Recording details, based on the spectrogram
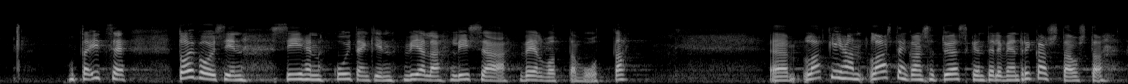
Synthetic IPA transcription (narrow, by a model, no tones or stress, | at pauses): mut̪ːɑit̪set̪o̞jʋo̞isinsiːhenkuit̪e̞ŋkinʋielælisæːʋelʋot̪ːɑ̰ʋṵːt̪ːɑ | lɑkihɑnlɑst̪eŋkɑnsːɑt̪yæskent̪eliʋenrikɑst̪ɑust̪ɑ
